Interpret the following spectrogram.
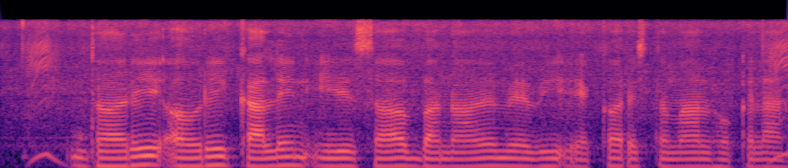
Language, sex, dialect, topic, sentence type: Bhojpuri, male, Southern / Standard, agriculture, statement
